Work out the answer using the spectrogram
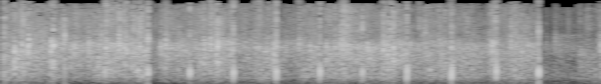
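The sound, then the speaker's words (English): An audience at a Commonwealth Club event applauds to welcome a guest speaker, with dense, continuous clapping and a few sharper individual claps standing out. “So please help me give a warm Commonwealth Club welcome to Ovick Roy.”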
